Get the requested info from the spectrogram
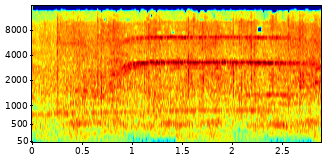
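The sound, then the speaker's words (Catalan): A large crowd chants "Uri", the name of goalkeeper Uri Codony, in unison during a penalty shootout against Braga, a loud, sustained roar of voices filling an indoor arena with rhythmic shouts repeating throughout. “Crits d'Uri, Uri.”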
